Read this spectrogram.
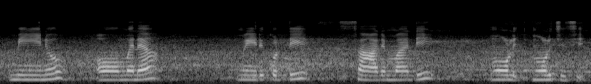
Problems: none marked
